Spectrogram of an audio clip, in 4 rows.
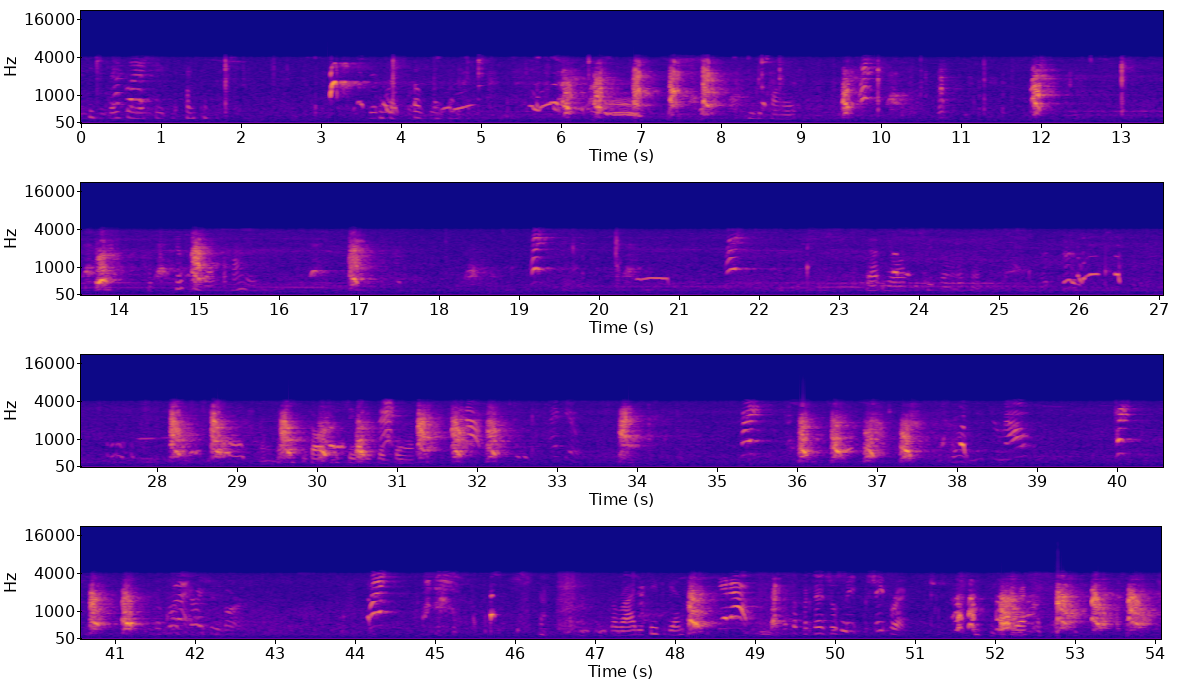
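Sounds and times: dog barking: 6.0s - 8.2s, 9.5s - 11.0s, 11.9s - 12.3s, 13.6s - 15.3s, 16.4s - 17.3s, 28.2s - 32.4s, 33.8s - 34.2s, 36.0s - 37.6s, 40.7s - 41.4s, 48.2s - 48.6s, 49.2s - 49.5s, 52.0s - 54.0s.

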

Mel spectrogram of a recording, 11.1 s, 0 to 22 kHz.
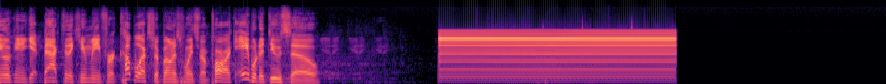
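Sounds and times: buzzer tone: 5.5s - 8.5s.

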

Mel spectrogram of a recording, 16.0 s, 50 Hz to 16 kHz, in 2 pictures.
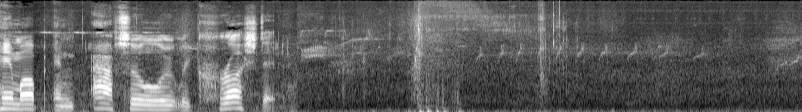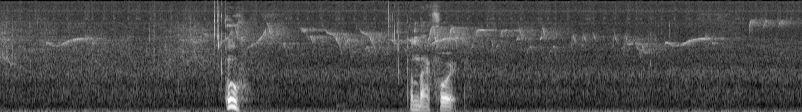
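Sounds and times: background hiss: 0.0s - 16.0s
small birds chirping: 0.0s - 16.0s
microphone handling rustle: 3.0s - 6.0s.

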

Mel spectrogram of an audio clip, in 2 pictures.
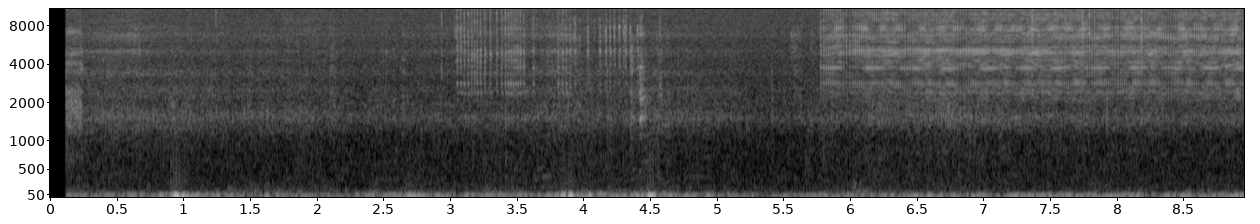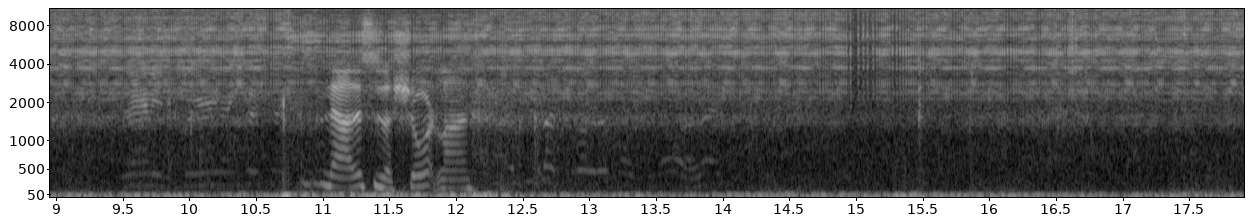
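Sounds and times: outboard motors whining: 2.2s - 17.9s.

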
